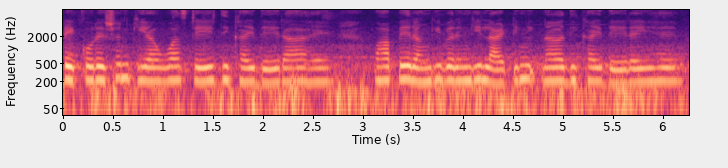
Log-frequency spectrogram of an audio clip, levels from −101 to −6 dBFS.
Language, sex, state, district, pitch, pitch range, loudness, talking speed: Hindi, female, Uttar Pradesh, Deoria, 205 Hz, 200-215 Hz, -24 LUFS, 170 wpm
